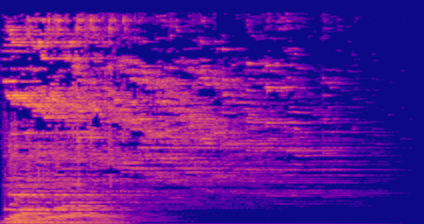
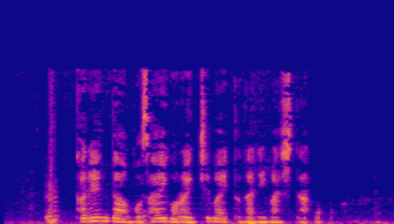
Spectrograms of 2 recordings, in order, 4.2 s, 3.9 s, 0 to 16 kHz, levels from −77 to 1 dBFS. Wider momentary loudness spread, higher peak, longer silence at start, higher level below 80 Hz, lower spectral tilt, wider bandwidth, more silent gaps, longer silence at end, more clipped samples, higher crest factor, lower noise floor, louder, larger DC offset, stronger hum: first, 19 LU vs 10 LU; about the same, -2 dBFS vs -2 dBFS; second, 0 s vs 0.45 s; second, -56 dBFS vs -36 dBFS; second, -1.5 dB/octave vs -5 dB/octave; first, 16 kHz vs 11.5 kHz; neither; first, 0.75 s vs 0.05 s; neither; about the same, 20 dB vs 18 dB; first, -59 dBFS vs -42 dBFS; about the same, -17 LUFS vs -19 LUFS; neither; neither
